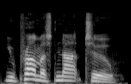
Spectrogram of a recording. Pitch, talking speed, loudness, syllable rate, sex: 165 Hz, 185 wpm, -17 LUFS, 5.0 syllables/s, male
